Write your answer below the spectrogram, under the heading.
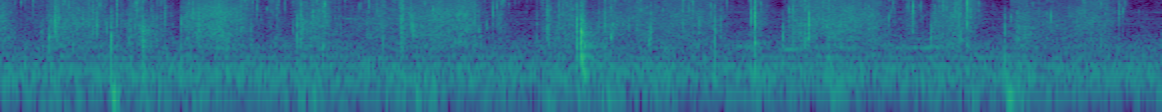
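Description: Silicone spatula stirring raw shrimp in a spice marinade in a plastic bowl: wet squishing with irregular light clicks and taps, the sharpest about a second in and a little past the middle.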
